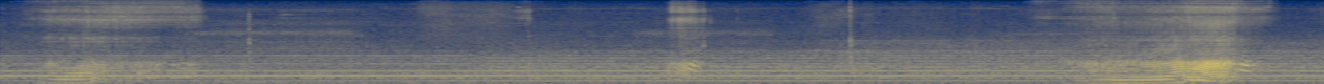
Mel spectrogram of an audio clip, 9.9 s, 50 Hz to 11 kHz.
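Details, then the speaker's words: Mother-in-law snoring at 5:05 while the family tries to sleep on vacation: loud rattling snores on breathing in, with a brief snort between them, over a steady room hum. "My boys are sleeping, but I can't sleep because of this racket."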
